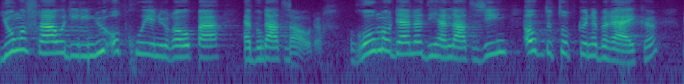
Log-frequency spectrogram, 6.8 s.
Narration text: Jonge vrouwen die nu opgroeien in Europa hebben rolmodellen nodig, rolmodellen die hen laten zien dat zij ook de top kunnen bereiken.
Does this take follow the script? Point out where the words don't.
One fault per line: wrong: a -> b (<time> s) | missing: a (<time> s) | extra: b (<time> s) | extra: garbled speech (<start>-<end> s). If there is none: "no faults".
extra: die (0.8 s)
wrong: rolmodellen -> laten (2.6 s)
missing: dat zij (5.1 s)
